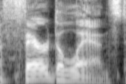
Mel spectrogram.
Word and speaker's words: Fer de Lance: but it's a Fer de Lance.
